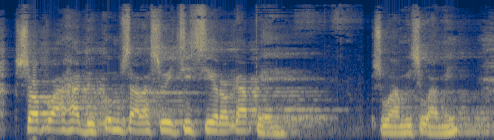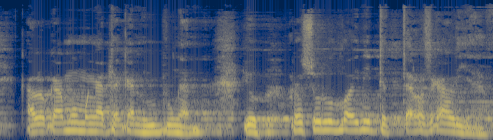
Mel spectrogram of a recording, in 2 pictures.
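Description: Middle-aged East Javanese cleric, gravelly, folksy, joking; kitab study sermon in a reverberant hall. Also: male voice, a little high, darkish tone. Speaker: Islamic cleric teaching a hadith book. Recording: echoey hall recording.

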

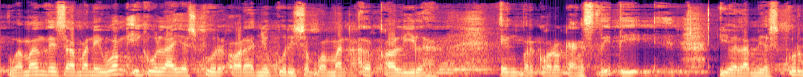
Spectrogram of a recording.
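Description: A middle-aged man with a Javanese accent, preaching a lively storytelling sermon and acting out the voices of his characters. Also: a little high. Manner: animated, acts out voices in his stories, mixes in Javanese. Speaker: Islamic preacher. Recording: echoey hall.

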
